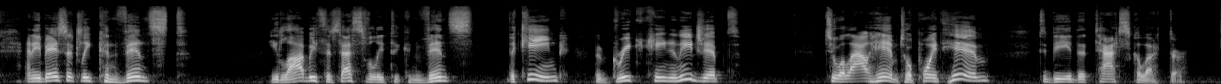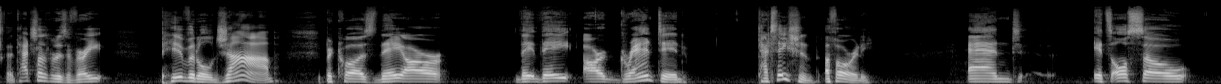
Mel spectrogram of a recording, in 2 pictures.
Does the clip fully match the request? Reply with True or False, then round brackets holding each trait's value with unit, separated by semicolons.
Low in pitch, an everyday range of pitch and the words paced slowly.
True (130 Hz; 4.8 semitones; 115 wpm)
